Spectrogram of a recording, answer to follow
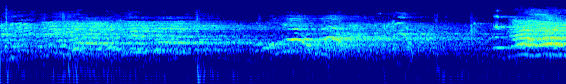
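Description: Indoor volleyball rally: a few sharp hits of the ball against hands and arms over the steady murmur of an arena crowd.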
